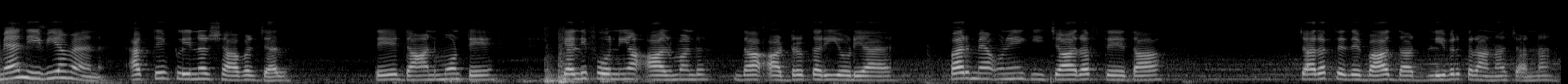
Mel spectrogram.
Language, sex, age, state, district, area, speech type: Dogri, female, 18-30, Jammu and Kashmir, Udhampur, rural, read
